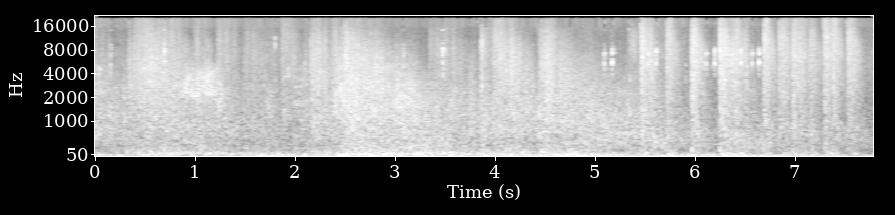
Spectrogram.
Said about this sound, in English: No he's not, that's more GMG fire.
